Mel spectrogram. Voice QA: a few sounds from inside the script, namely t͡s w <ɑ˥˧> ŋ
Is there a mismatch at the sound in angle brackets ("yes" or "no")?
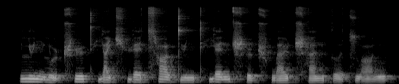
yes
